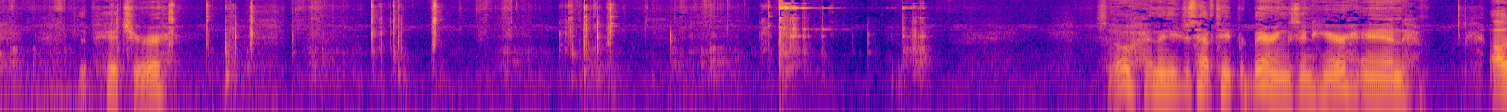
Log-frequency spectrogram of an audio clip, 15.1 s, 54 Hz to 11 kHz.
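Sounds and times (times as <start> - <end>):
metal ringing: 7.6 - 9.4
metallic clicks and clinks: 7.6 - 9.4.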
